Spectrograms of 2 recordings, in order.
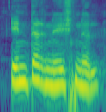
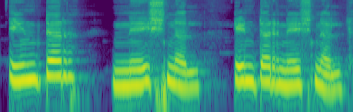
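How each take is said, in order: First: Said in the usual way. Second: international stretched slowly, each part clear; teacher models international slowly; slow syllable by syllable. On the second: Shown as a demonstration. (धीरे-धीरे शब्द तोड़कर) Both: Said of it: "तो meaning बनी".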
